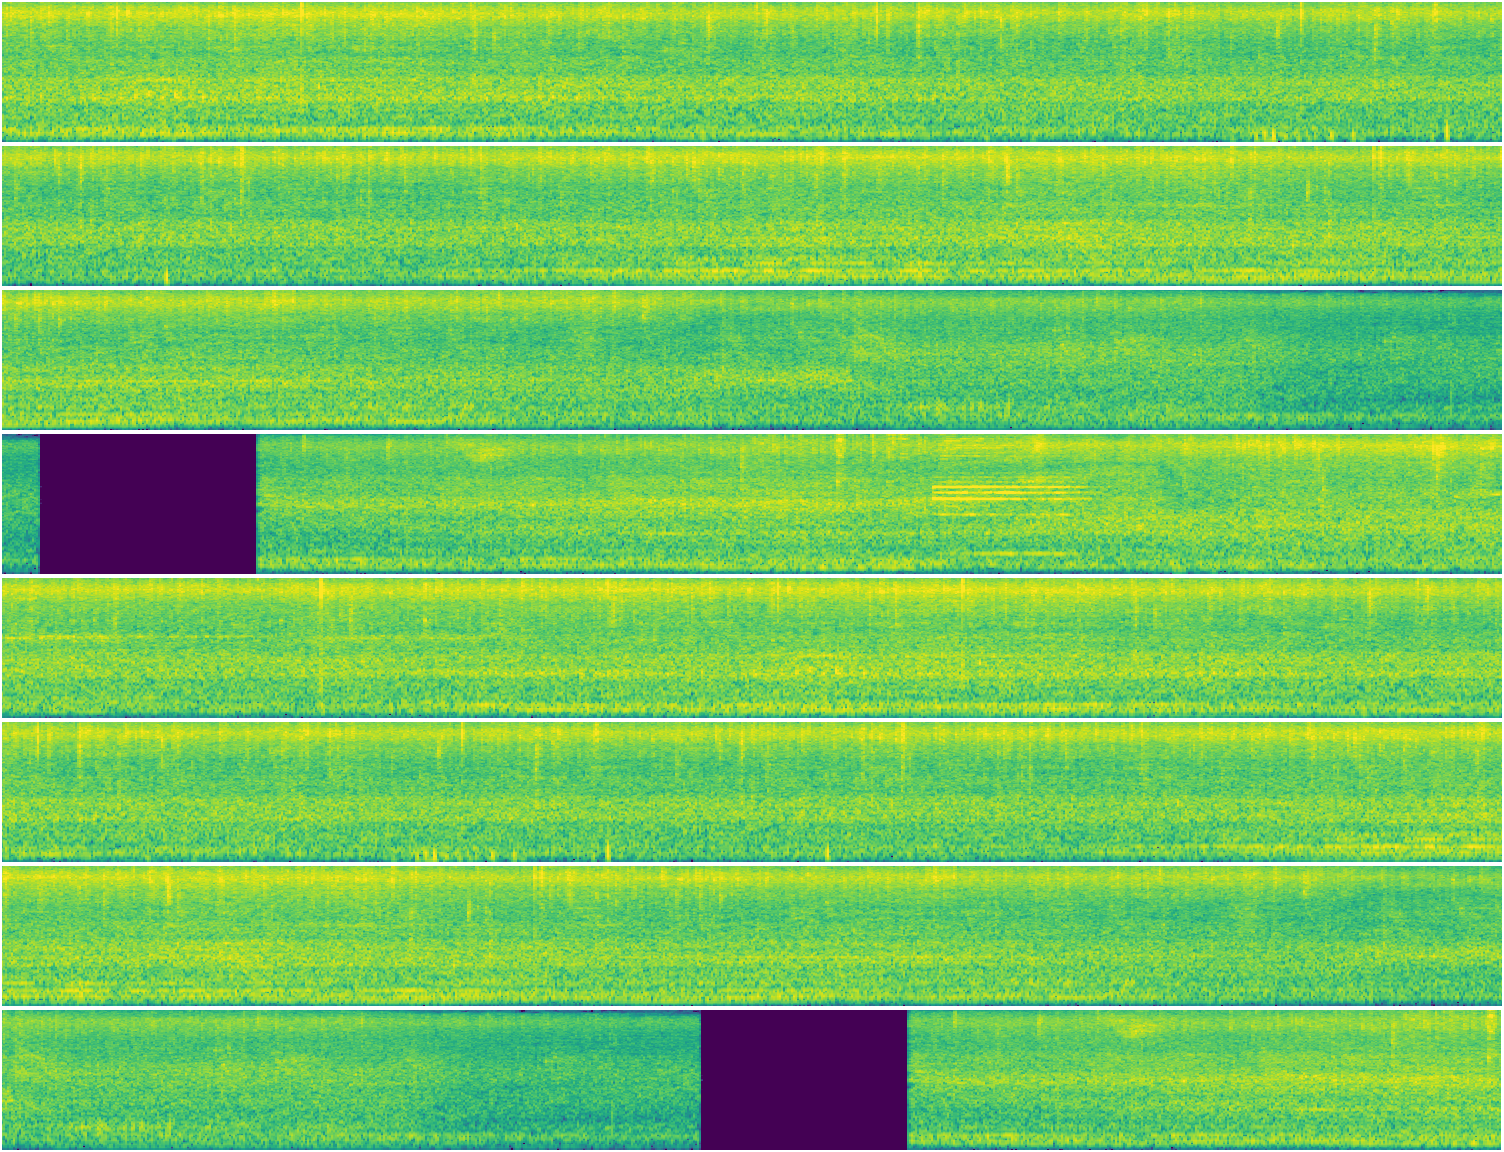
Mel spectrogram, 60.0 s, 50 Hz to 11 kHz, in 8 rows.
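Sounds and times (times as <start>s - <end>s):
fast-flowing floodwater: 0.0s - 18.9s, 23.8s - 55.1s
heavy rain: 0.0s - 22.7s, 23.8s - 56.0s, 57.0s - 59.9s.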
